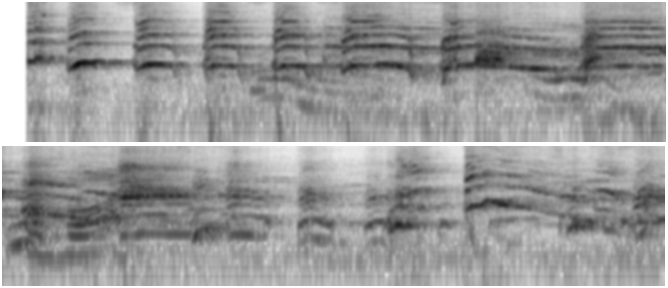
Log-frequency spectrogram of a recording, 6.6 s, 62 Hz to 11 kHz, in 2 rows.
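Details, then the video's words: Whiskey, a five-week-old puppy from Star's fourth litter, born 12-5-11 and recorded 1-13-12, gives a run of high, quick, rising-and-falling yips and squeals while a trainer praises him. "Whiskey at 5 weeks old"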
